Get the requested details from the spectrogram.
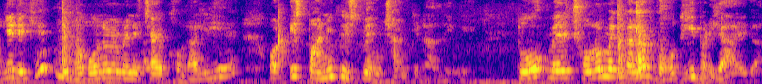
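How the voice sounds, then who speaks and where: This woman's voice is a little high and animated, moving at a moderate pace while she hosts a cooking demonstration and talks viewers through each step. She's recording in a tiled home kitchen full of echo and noise.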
